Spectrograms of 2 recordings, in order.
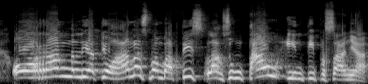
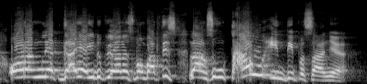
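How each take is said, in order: First: Said in the usual way. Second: Forceful repeat. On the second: Shown as a demonstration. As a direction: build it into a preaching shout. (diulang dengan suara lantang berkhotbah) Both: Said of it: "repeated with force".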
